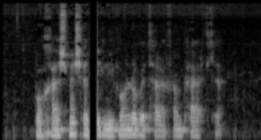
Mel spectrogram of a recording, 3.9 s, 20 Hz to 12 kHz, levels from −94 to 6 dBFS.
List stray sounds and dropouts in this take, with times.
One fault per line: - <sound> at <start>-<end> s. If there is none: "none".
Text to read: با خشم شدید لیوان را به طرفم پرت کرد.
- dropout at 1.3-1.5 s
